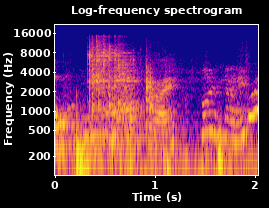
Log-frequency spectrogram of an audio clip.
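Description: A short mechanical rattle about a third of a second in, followed by a man's excited shouting.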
